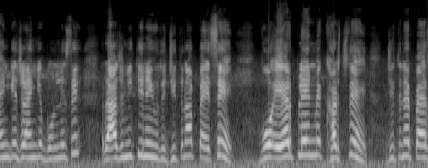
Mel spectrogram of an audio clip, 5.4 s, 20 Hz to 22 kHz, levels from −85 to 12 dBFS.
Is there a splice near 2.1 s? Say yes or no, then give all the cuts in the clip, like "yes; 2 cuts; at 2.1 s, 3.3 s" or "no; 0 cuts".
no; 0 cuts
